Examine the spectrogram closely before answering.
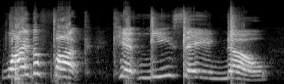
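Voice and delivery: slow, emphatic indignant questioning; exasperated demand. Real, not acted. Woman demanding that her no be enough, exasperated. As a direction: punch out each word in frustration.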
